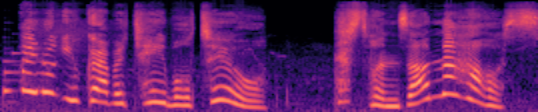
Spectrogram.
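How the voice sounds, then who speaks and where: Putting on a squeaky character voice, a woman speaks at extremely high pitch with very wide pitch swings, at a moderate pace, in a dry, close sound with no echo. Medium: video game. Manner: bubbly, upbeat.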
